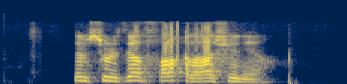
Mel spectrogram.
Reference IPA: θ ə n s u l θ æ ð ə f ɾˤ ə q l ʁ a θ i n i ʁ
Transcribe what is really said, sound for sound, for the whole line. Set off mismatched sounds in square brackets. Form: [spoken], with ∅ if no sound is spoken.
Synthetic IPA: θ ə [m] s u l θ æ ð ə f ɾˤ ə q l ʁ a [ʃ] i n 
